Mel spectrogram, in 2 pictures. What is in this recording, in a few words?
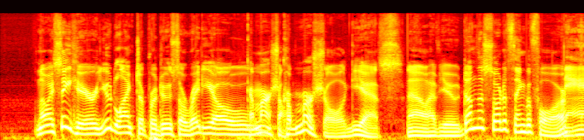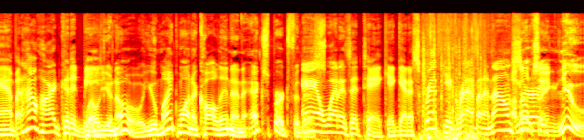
Wacky Spots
